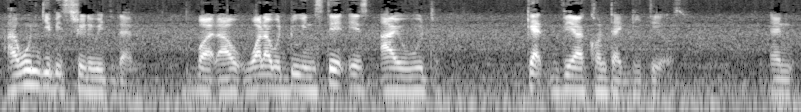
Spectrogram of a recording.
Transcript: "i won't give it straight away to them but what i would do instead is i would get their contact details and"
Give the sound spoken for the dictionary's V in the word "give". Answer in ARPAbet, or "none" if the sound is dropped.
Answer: V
